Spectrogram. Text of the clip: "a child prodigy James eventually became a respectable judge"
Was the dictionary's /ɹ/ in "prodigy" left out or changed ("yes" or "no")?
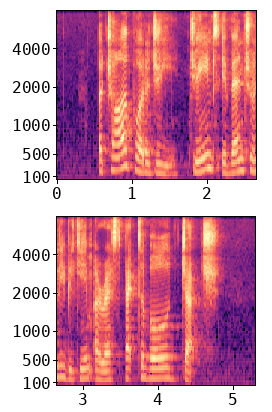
yes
